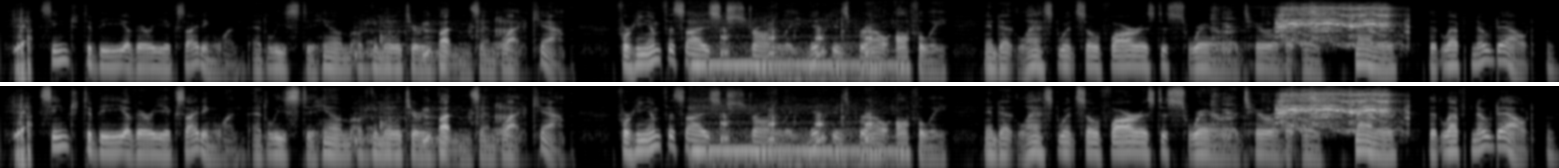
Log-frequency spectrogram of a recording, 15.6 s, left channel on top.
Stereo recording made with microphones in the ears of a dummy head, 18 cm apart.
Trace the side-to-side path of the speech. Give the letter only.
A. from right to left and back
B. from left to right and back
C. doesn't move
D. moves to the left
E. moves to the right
A.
